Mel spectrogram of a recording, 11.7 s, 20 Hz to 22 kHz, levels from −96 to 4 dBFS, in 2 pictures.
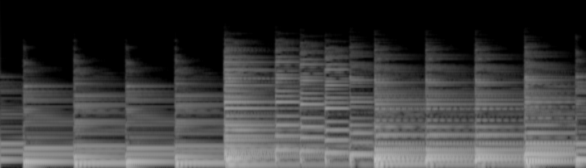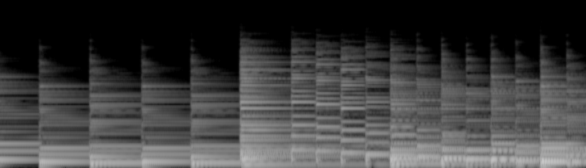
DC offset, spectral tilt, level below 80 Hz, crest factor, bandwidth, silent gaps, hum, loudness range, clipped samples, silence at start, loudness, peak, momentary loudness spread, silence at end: under 0.1%; -7 dB/octave; -46 dBFS; 18 dB; 9.4 kHz; none; none; 3 LU; under 0.1%; 0 s; -31 LUFS; -12 dBFS; 6 LU; 0 s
